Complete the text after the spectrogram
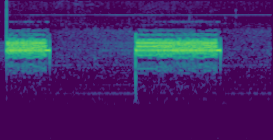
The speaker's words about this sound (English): I'm getting a dial tone, guys.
